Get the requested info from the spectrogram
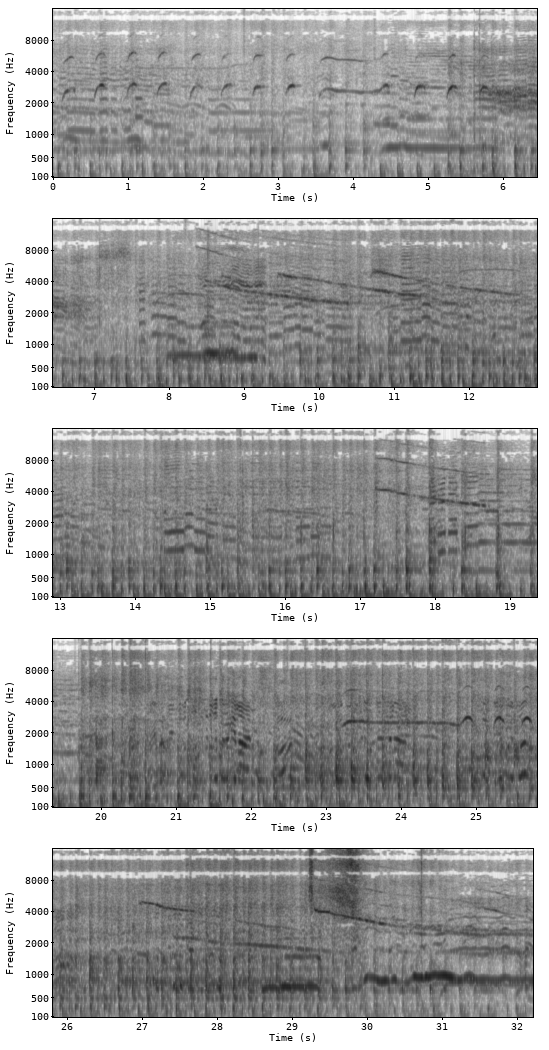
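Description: Live brass band playing on a crowded boat: fast, continuous drumming with trumpets over it, and high whistles sliding downward, the playing growing louder after about four seconds.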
